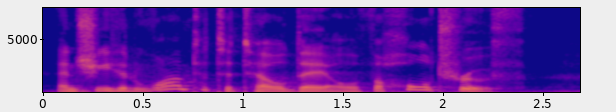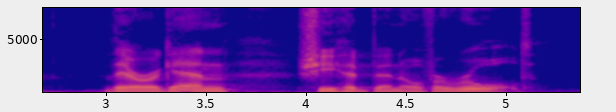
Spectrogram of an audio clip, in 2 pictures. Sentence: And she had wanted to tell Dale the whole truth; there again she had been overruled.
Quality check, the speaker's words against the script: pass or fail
pass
